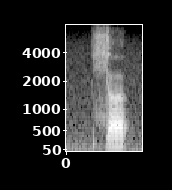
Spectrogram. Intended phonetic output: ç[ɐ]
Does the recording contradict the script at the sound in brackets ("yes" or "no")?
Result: no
